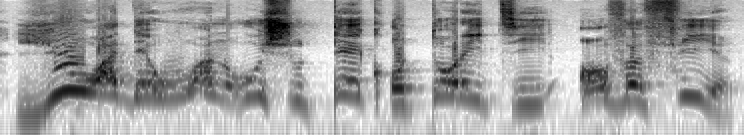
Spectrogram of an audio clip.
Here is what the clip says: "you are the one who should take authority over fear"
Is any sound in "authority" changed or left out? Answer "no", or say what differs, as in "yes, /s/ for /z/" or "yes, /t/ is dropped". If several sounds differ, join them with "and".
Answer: yes, /t/ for /θ/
